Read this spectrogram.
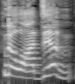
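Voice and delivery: slow, high grumbled denial; grumbling. A narrator's reading. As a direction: grumble it, dragging the words. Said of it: "Lucretia grumbled".

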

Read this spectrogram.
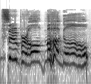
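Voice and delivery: high lament ending in drawn-out howl; wail, then stretch the last words into a howl; wail to keening howl. A narrator's reading. Kenny mourns his muggle friend, keening. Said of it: "finished with a keening howl".

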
